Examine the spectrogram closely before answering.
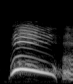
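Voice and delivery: loud, high ecstatic whoop; joyful whoop. Real, not acted. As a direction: let out a wild cry of joy. Preacher carried away.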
